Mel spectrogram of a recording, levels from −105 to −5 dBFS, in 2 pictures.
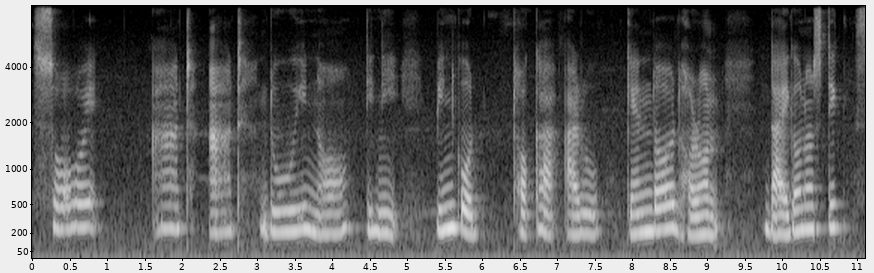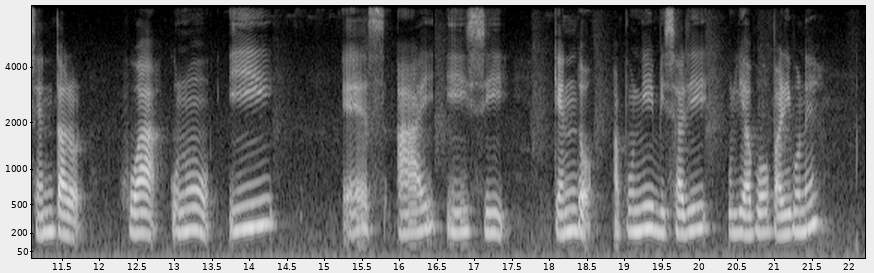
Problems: background sounds at intervals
